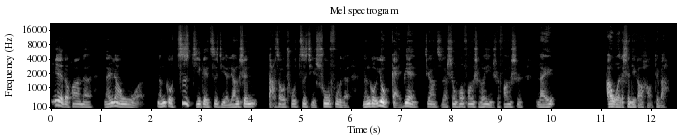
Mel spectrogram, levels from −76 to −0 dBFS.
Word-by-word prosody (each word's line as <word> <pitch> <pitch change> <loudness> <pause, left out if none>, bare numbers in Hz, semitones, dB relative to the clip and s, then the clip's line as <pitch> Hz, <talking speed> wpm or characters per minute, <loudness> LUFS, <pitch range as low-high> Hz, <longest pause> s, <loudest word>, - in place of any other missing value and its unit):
这 - - -16
一 - - -9
系 - - +8
列 405 - +7
的 - - 0
话 130 -1 -6
呢， 115 -3 -4 0.3
来 115 +3 -5
让 130 -7 +3
我， 100 -3 -11 0.2
能 150 +3 +4
够 155 -1 0
自 285 -3 +3
己 125 - -1
给 120 -3 0
自 110 +5 -4
己 105 -2 -4
量 110 +5 -1
身， 130 +1 +2 0.2
打 - - -5
造 120 -3 -5
出 130 +4 -6
自 130 -1 -3
己 105 -2 -7
舒 135 +7 +1
服 125 -4 -4
的， 95 -3 -12 0.2
能 120 +5 +4
够 140 -2 +4
又 - - +11
改 100 - -7
变 115 -6 +4
这 130 - -7
样 115 -2 -5
子 105 +1 -13
的 105 - -10
生 115 +2 -3
活 130 +2 -3
方 125 0 -3
式 110 -1 -8
和 115 +3 -3
饮 115 -3 -2
食 110 - -14
方 115 +2 -6
式， 105 -1 -7 0.2
来 110 +3 -4 1.0
把 - - +5
我 115 -3 +4
的 100 - -4
身 105 - 0
体 110 - 0
搞 105 +1 -6
好， 105 - -14
对 - - -10
吧？ - - -12
115 Hz, 265 characters per minute, -25 LUFS, 105-130 Hz, 1.0 s, 又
